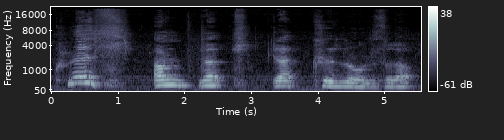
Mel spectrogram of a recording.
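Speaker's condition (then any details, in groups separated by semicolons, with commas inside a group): Cerebral palsy; spastic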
